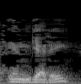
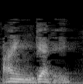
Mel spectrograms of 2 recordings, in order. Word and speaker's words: Ein-Gedi: As a matter of fact, at En-Gedi, Ein-Gedi, Ein in Hebrew is a spring. That's what the word means. A correct pronunciation will be Ein-Gedi.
